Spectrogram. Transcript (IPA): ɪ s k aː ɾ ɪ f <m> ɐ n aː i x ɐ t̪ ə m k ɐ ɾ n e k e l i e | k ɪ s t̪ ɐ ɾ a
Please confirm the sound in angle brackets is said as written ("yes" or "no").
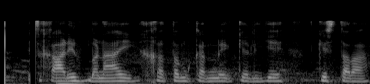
no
